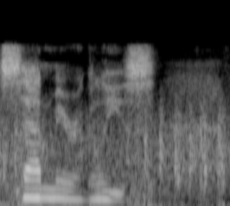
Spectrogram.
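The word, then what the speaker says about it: Sainte-Mère-Église: was a place called samira gleese um which if i mispronouncing i apologize to all of our french friends but i'm pretty sure that's how you say it again this is a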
